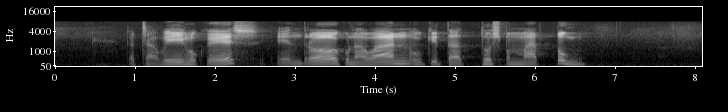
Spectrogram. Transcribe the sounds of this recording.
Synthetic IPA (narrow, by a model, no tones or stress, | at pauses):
kəd̥ʒ̥a̤wiŋlukɪs | ent̪ɾɔɡ̥ṳnawanukid̪̥ä̤d̪̥ɔ̤spəmat̪ʊŋ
